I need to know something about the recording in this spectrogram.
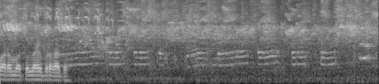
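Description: Caged birds chirp and whistle close by.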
